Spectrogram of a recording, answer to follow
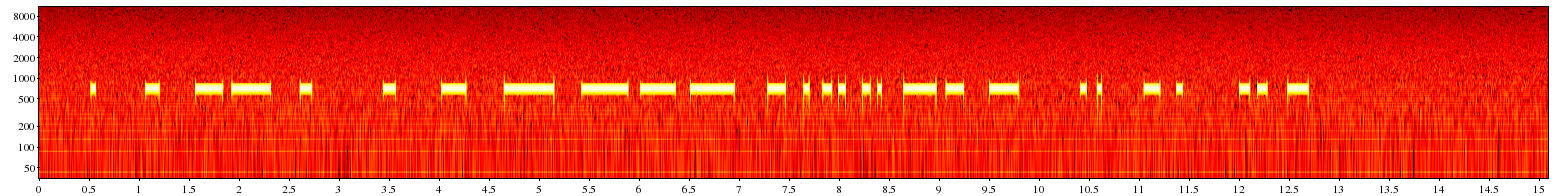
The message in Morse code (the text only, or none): none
